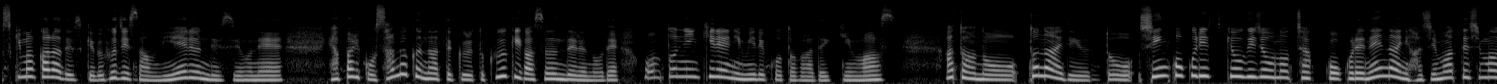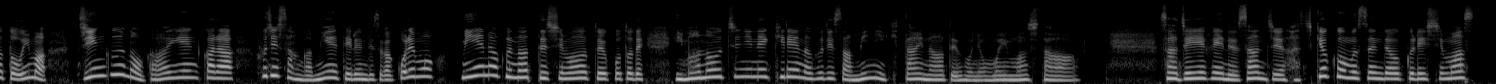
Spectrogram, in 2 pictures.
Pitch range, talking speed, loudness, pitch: 225-330 Hz, 355 characters per minute, -29 LUFS, 270 Hz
